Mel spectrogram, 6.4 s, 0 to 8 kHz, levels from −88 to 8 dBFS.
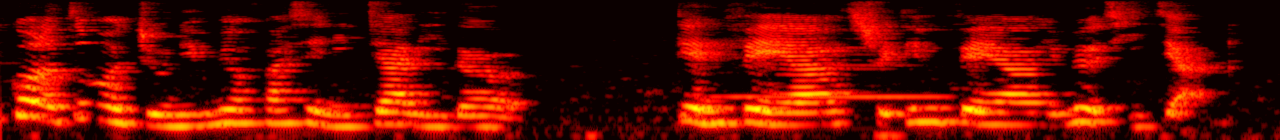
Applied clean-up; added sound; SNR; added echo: classical method Wiener filter.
